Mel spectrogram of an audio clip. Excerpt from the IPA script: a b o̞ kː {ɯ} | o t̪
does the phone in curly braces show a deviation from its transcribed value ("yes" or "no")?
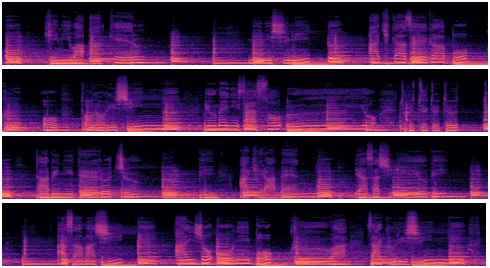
no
